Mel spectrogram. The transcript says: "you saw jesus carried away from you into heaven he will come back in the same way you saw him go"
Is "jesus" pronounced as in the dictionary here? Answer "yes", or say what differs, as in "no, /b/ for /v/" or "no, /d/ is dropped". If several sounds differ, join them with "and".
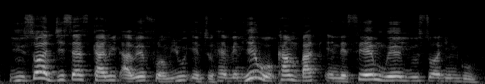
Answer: no, /s/ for /z/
